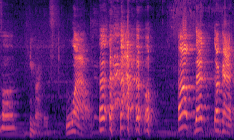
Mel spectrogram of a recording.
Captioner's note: laughs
